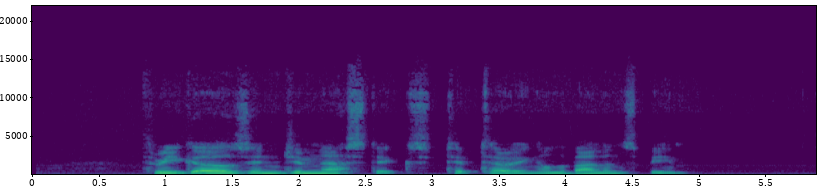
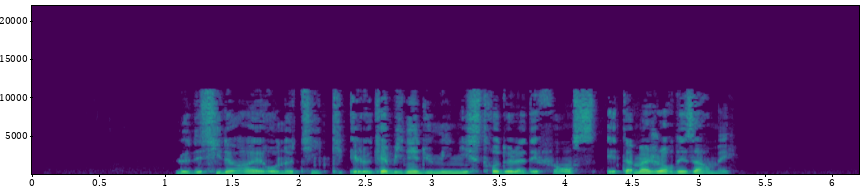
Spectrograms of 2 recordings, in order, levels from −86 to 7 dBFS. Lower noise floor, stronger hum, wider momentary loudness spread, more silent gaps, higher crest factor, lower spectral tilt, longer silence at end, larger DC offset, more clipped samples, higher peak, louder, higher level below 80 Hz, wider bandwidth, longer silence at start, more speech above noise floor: second, -72 dBFS vs -78 dBFS; neither; first, 16 LU vs 10 LU; neither; about the same, 18 dB vs 20 dB; first, -7 dB/octave vs -5 dB/octave; about the same, 1 s vs 1 s; neither; neither; second, -14 dBFS vs -4 dBFS; second, -31 LUFS vs -24 LUFS; second, -66 dBFS vs -58 dBFS; first, 13.5 kHz vs 11.5 kHz; second, 0.85 s vs 1.1 s; second, 42 dB vs 55 dB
